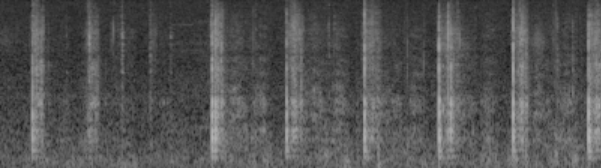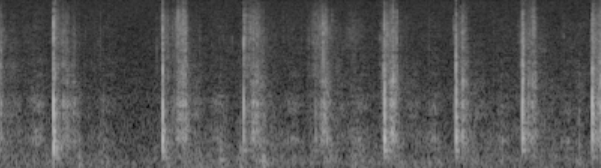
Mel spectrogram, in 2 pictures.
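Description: Chef's knife slicing a green chile on a plastic cutting board: sharp, even knocks of the blade against the board, about two a second.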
